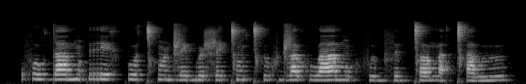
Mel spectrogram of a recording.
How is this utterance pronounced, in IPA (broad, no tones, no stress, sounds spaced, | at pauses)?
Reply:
f o w d a m ũ ʔ r e x kʷ ʌ ǀʰ ũ ɖ͡ʐ e b ɯ ʂ e ǀ ũ ǀʰ ɯ xʷ ɖ͡ʐ a xʷ w a m õ xʷ f ɯ b f e b ǀ ʌ m a ʔ ǀʰ a v ɯ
